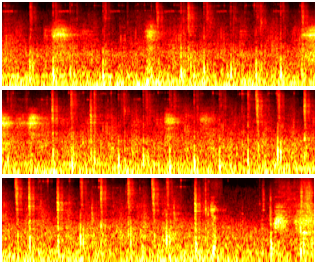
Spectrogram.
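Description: Footsteps tap on hard stairs.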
